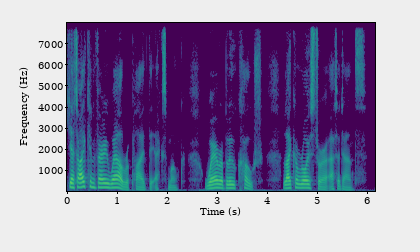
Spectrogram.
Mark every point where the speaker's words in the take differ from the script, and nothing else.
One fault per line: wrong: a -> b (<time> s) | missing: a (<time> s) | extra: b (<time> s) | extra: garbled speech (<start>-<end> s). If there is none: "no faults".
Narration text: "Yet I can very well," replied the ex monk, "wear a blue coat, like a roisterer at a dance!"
no faults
